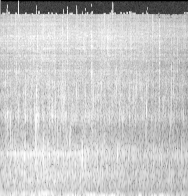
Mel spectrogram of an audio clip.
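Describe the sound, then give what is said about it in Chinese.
A big pot of water at a rolling boil, bubbling and churning steadily with a dense, continuous roar and scattered crackling pops, fairly loud throughout with no voices. “于是请两位哥哥提前生了火，煮了一大锅的滚烫的水，就等着大野狼下来。”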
